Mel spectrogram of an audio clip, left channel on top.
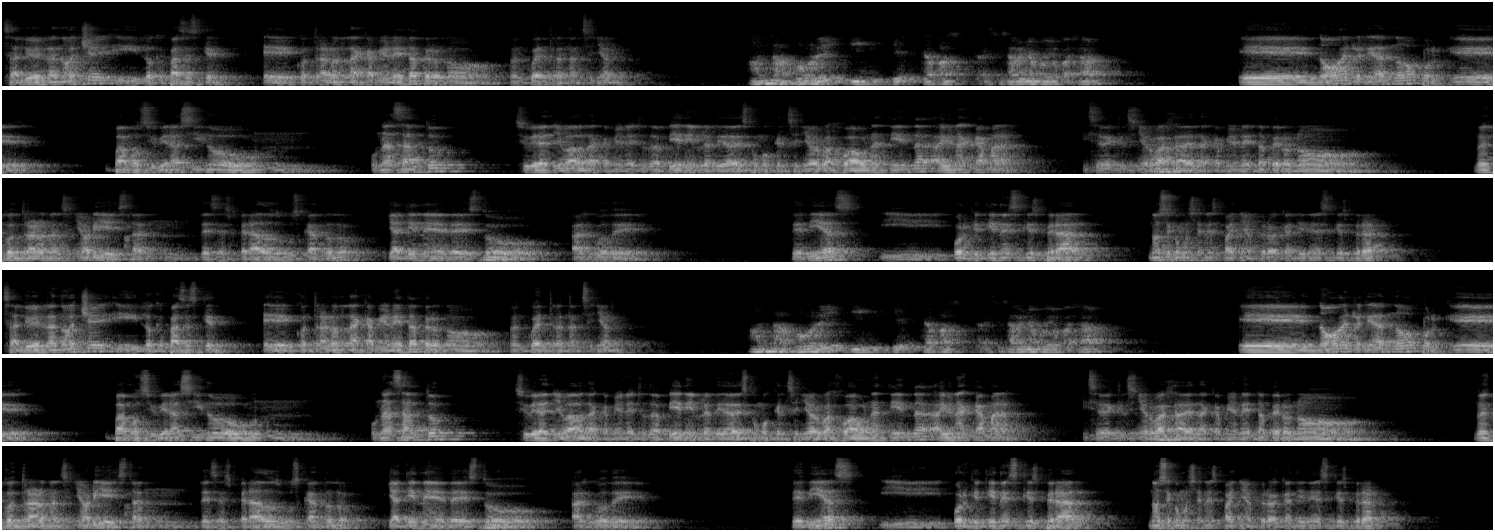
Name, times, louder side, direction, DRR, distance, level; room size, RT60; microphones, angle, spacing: voice 1, 0.0-2.2 2.6-6.1 12.4-15.2 15.9-18.1 18.6-19.3 20.0-25.0 25.7-28.6 29.6-33.3 33.7-35.2 35.5-36.3 37.7-38.3 38.6-40.6 41.3-43.5, right 1 dB, 20° right, 1 dB, 1.1 m, -26 dB
voice 2, 7.4-11.0 26.4-26.8 28.7-28.9 34.6-35.0, left 1 dB, 85° left, -4 dB, 3.0 m, -29 dB
8.8 x 4.9 x 5.7 m, 0.81 s
head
